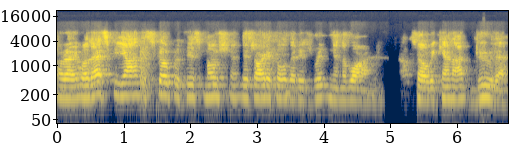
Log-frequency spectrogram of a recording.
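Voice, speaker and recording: A man talks with a high pitch and fairly even intonation. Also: moderate pace. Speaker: town meeting moderator. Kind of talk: chairing public meeting. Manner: loud.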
